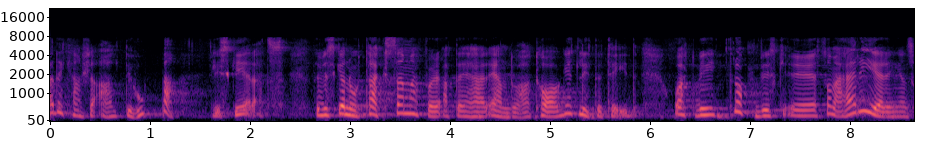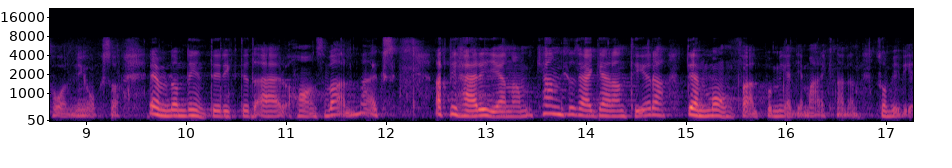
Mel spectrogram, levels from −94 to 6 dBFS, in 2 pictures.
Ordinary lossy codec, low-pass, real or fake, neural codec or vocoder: none; none; real; none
